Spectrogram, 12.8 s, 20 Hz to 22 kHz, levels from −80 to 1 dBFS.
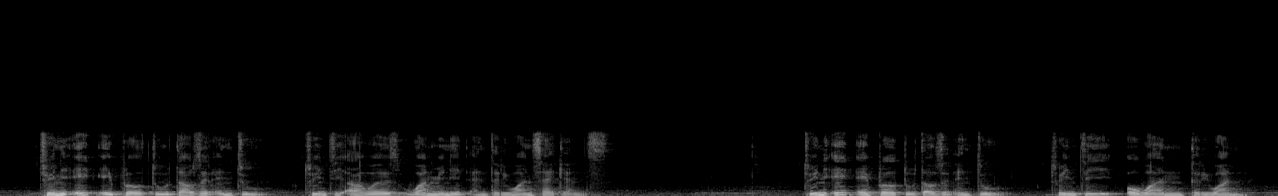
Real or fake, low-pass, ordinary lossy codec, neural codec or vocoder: fake; 7.2 kHz; none; codec, 16 kHz, 16 kbps, FreqCodec, larger model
